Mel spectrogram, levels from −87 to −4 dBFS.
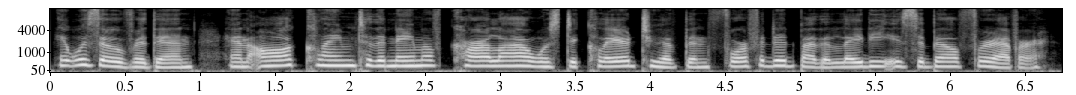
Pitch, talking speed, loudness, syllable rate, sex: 220 Hz, 205 wpm, -17 LUFS, 5.6 syllables/s, female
